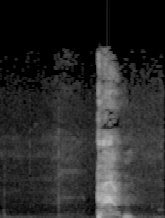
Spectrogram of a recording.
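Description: A person coughing once, loud and sudden, a little over a second in, with a shorter second cough right after. Before it there is only quiet room tone.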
